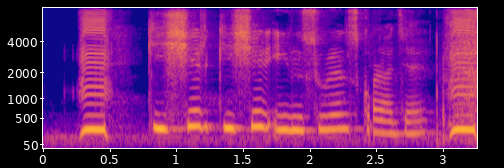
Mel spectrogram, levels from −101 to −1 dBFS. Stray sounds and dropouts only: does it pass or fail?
fail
